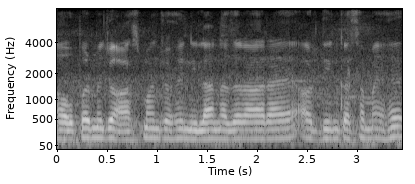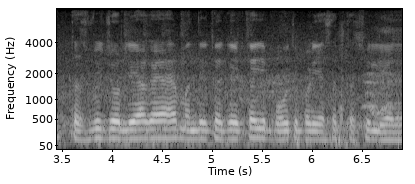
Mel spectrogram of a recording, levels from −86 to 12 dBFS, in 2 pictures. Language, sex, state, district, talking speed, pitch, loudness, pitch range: Hindi, male, Chandigarh, Chandigarh, 305 wpm, 150 Hz, -17 LUFS, 145-155 Hz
